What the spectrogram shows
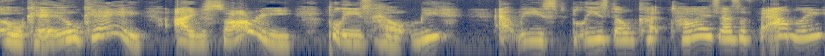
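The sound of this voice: Putting on a character voice, a woman speaks fairly slowly at a high pitch, with big pitch swings, a bright, sharp tone and a slightly husky edge.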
